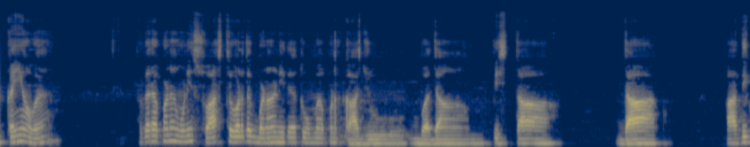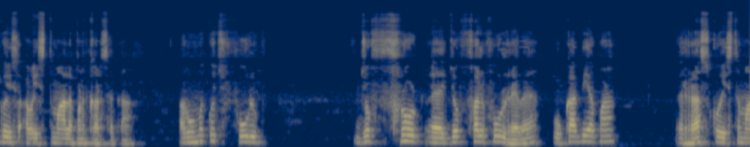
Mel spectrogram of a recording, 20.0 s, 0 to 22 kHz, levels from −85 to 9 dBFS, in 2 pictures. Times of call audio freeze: none

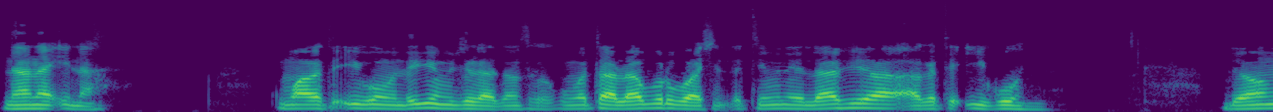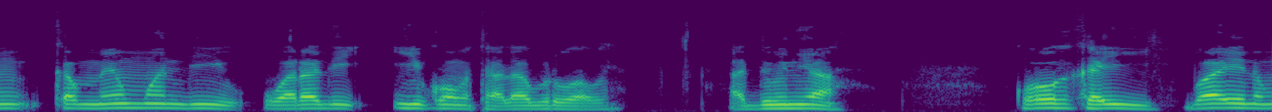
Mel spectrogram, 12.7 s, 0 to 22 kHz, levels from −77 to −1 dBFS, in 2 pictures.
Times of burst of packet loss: none

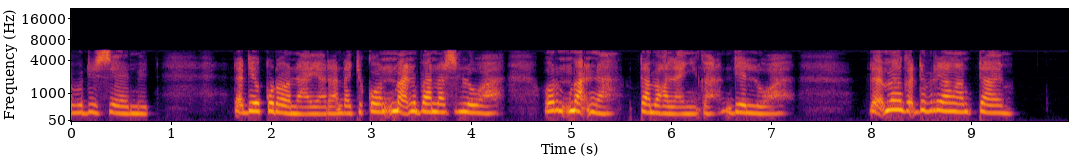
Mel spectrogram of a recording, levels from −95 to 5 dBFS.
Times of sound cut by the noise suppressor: none

